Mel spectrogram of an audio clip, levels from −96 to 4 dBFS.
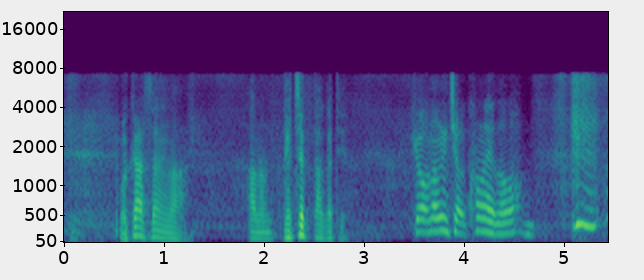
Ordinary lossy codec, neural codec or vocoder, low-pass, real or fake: none; codec, 16 kHz in and 24 kHz out, 0.4 kbps, LongCat-Audio-Codec, four codebook decoder; 7.2 kHz; fake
